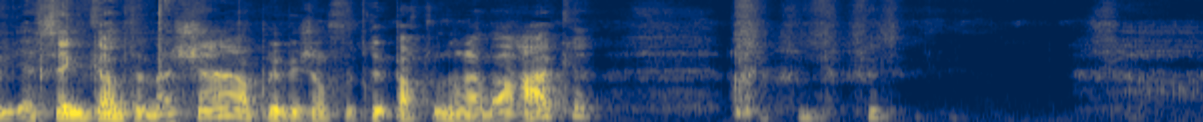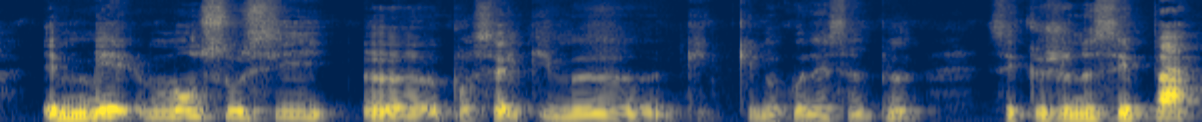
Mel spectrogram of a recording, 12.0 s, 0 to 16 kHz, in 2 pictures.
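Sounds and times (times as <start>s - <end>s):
woman chuckling softly: 3.7s - 5.0s.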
